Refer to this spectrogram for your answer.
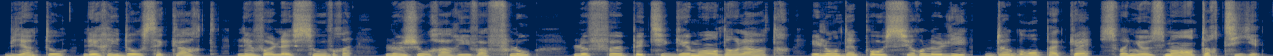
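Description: A woman reading a classic novel aloud as an audiobook, tender and expressive. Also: on the high side, slow pace, dry recording, studio quality. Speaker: audiobook reader.

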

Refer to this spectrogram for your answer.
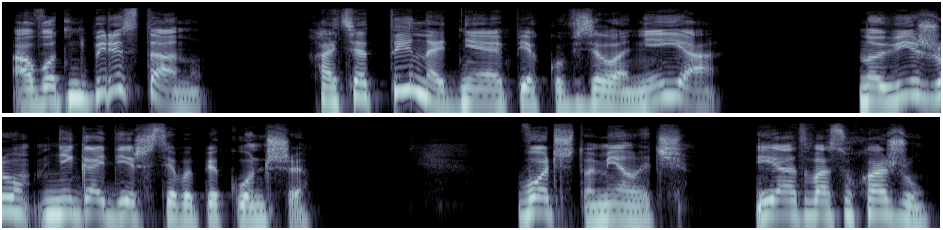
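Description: A woman's voice: medium pitch, lively intonation, normal speed, fairly bright tone, no echo, clean studio sound, close to an everyday voice. A woman voicing a blunt, sarcastic young woman roommate in an audiobook, speaking in a cutting tone.

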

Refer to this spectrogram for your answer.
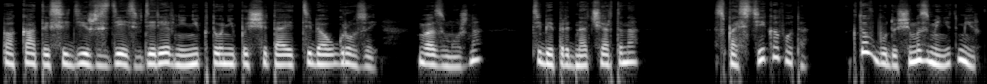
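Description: A woman reading a novel aloud, voicing a fierce, bossy witch who talks in a sharp, commanding way. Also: sits low, moderate pace, dry recording, clean studio sound. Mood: insistent.

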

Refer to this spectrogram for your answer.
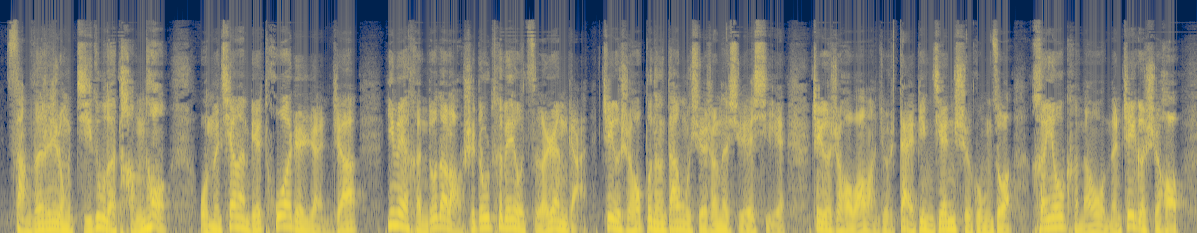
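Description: A man hosts a radio health show from the studio, talking fast with a lively, swooping pitch. His voice carries a slight huskiness. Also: breathy edge. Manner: fast, lively announcer delivery. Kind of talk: radio call-in show hosting. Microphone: studio microphone.

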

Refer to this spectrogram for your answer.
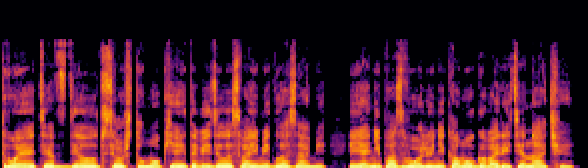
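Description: An indignant mother standing up for her husband and scolding her son, voiced by a woman reader. A warm, mellow tone, a little raised. Dry, close storybook recording. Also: medium pitch, quick pace, dry recording, pitched above the performer's own voice, lightly acted. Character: protective middle-aged mother and wife.

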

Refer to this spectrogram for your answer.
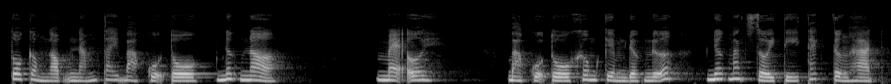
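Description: A woman reads a family story aloud in a calm, steady way. Her voice sits fairly low for a woman and moves at an even pace. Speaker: narrator. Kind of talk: storybook narration.

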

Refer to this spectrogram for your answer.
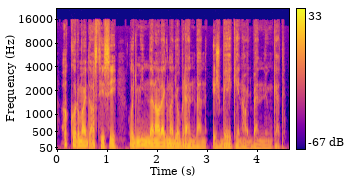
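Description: A man doing a bottle of wine come to life, soft and intimate, coaxing and possessive, with a husky, dark grain in its voice that is lifted higher than the reader's own. It speaks in a close, dry storybook recording. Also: dry recording, exaggerated voice. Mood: scheming.

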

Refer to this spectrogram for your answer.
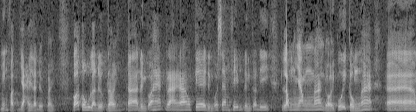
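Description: A man, a Buddhist monk, giving a dharma talk, telling stories lively and firing rhetorical questions at the listeners. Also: high voice, gravelly, slight background noise. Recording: long hall reverb.

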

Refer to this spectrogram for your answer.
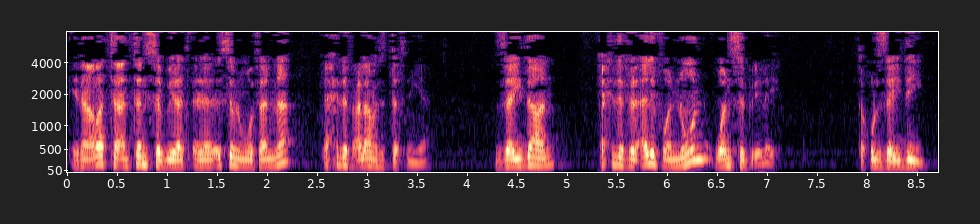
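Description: A middle-aged male scholar leads a grammar lesson in a somewhat high, husky voice. He keeps quizzing his students and repeats example words, drawing them out slowly. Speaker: religious scholar teaching grammar. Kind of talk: classroom lesson with questions to students.

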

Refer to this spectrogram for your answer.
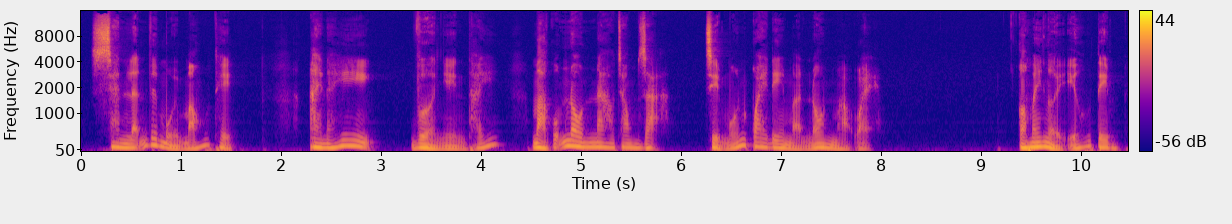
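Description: A man with a fairly low voice narrates a ghost story, his pitch rising and falling with lively drama. The recording is dry and close, with little room sound. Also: no echo.

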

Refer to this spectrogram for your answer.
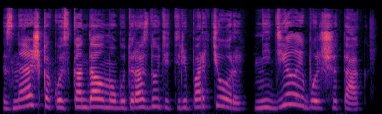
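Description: A sharp-tongued, bubbly young actress who talks in loud exclamations, acted by a woman narrator. The voice is high and carries clearly through every line of this audiobook scene. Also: fairly quick, natural voice. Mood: indignant.

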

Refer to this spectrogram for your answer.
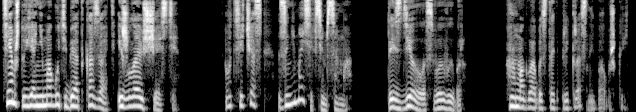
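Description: A reader plays a resentful young woman setting hard limits with her mother. Her tone is firm and reproachful, with a lively, swinging pitch. The recording is dry and close. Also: normal speed, no echo.

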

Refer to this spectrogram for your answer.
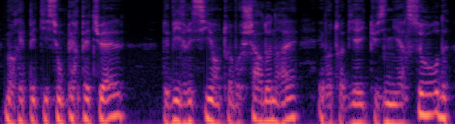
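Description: A man's voice: medium pitch, mellow, husky, lightly acted. A man reading a storybook, voicing a proud, defiant young woman of twenty-five with a haughty, cutting manner.

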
